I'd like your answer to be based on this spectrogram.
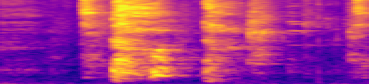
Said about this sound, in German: hat noch ein bisschen Husten.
